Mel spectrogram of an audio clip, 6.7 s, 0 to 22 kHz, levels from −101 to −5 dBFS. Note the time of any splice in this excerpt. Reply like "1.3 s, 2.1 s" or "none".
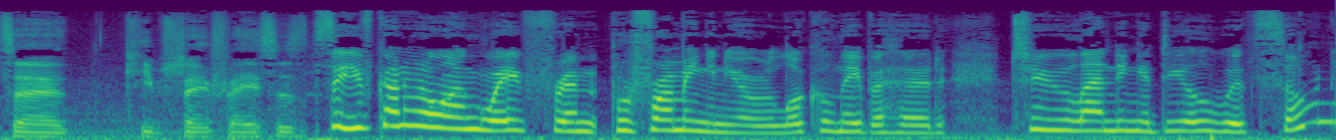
1.5 s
